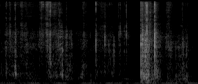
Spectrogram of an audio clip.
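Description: A wristwatch, a Poedagar 930-GN, is drawn out of a plastic bag with soft crinkling, ending in a louder burst of crisp rustling near the microphone.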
